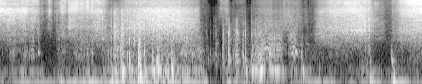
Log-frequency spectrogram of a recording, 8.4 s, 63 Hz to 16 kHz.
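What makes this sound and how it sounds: White cotton-gloved hands turn over and rub the surface of a medium-large, hollow printed cardboard retail box for a JBL Xtreme 2 speaker, with orange sides, a carry strap and a black front, and the speaker presumably inside. A steady, dry rubbing and sanding-like scrape with a bright hiss and a low rumble underneath briefly drops quieter as the box is shifted and then picks back up.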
